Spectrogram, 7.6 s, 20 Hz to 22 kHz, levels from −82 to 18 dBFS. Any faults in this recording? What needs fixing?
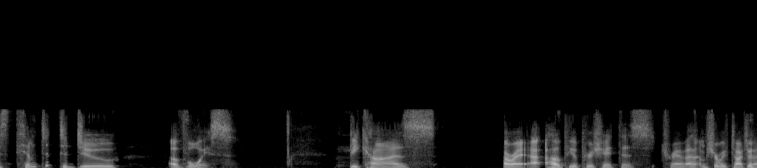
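Nothing here needs fixing: the speech arrives intact over what sounds like a Bluetooth mSBC headset link, band-limited to about 7.7 kHz with only the faint graininess that codec leaves on louder passages.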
